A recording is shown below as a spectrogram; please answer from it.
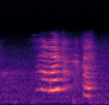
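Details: Kane, an American Pit Bull Terrier, excited while doing tricks: two short tonal whines, the first drawn out and slightly wavering, the second brief and clipped, with a quiet room behind them.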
